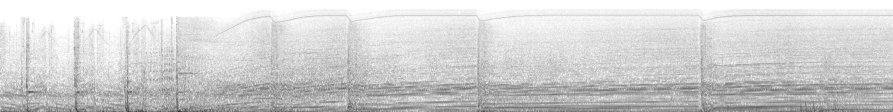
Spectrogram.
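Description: Bugatti Veyron Barchetta hypercar in the racing game The Crew Motorfest, a loud engine revving hard with several rising gear-change sweeps and brief tire squeals, continuous and close with no talk.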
